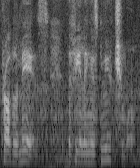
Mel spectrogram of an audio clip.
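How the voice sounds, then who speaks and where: A woman's voice: lowish voice, normal speed, noisy background, natural voice. A woman playing a wry, tough ranger commander in a video game, dry and commanding.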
